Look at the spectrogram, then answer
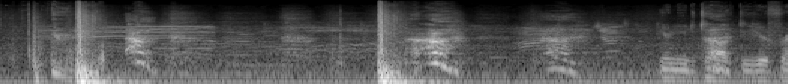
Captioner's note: grunting; thudding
